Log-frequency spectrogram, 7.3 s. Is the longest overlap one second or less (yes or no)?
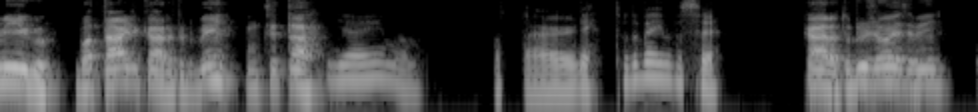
yes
